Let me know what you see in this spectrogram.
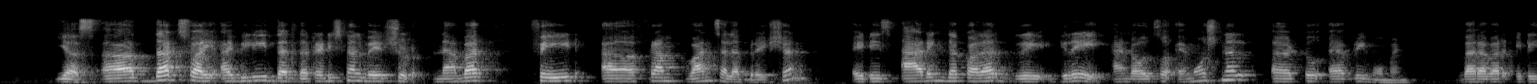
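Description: Opus voice compression runs through the whole of this speech recording. The band stops near 8 kHz and the excitation is coarsely coded by the SILK predictor, leaving the voice muffled, hoarse and faintly robotic, damage heavy enough to suggest a bitrate around 10 kbps.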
